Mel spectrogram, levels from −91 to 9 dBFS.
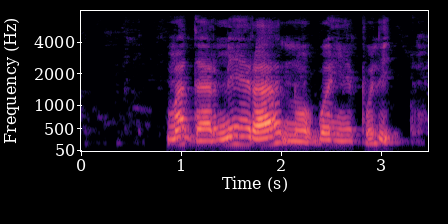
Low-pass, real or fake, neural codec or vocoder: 7.2 kHz; real; none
